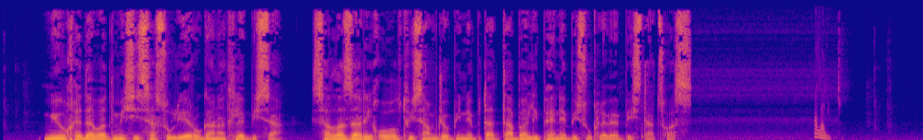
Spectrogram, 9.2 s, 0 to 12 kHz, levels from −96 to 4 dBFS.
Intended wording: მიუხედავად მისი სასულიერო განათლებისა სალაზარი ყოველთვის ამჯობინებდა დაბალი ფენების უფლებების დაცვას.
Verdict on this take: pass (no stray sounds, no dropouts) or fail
fail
